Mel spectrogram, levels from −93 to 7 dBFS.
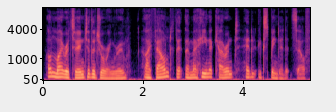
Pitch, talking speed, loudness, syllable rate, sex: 135 Hz, 180 wpm, -18 LUFS, 5.1 syllables/s, male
